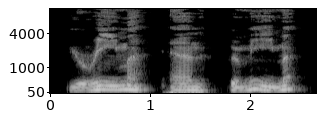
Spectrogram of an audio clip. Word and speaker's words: Urim and Thummim: Close to the Hebrew pronunciation, our English pronouncing tongues want to say Urim and Thummim, but the actual Hebrew or closer to the Hebrew pronunciation is Urim and Thummim.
